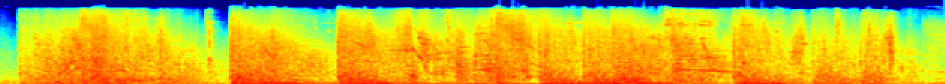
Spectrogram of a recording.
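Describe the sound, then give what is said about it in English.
Townsfolk and a gang trade heavy gunfire in a gun battle: many loud, overlapping shots and booming bursts come in dense waves with brief breaks between them. “The gun battle between the townsfolk and Varric and his gang continues.”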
